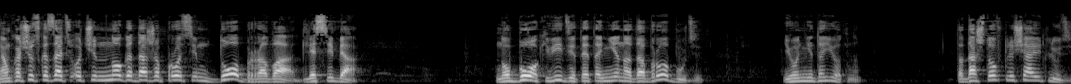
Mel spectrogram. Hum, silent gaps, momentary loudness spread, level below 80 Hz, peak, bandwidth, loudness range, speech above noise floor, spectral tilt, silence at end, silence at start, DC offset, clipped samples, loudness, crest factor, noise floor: none; none; 15 LU; -66 dBFS; -2 dBFS; 11.5 kHz; 7 LU; 45 dB; -3.5 dB/octave; 0 s; 0 s; under 0.1%; under 0.1%; -19 LUFS; 18 dB; -64 dBFS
